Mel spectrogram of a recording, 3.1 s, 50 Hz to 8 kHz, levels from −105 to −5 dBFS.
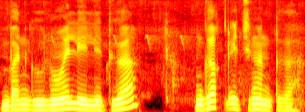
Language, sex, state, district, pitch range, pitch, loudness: Wancho, male, Arunachal Pradesh, Longding, 120-135 Hz, 125 Hz, -16 LUFS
